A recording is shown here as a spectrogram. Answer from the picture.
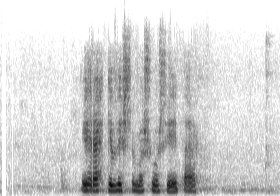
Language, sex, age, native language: Icelandic, female, 18-19, Icelandic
